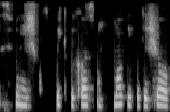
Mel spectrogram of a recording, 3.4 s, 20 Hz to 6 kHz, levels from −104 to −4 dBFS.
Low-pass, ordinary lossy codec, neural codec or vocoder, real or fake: 5.4 kHz; AAC, 24 kbps; autoencoder, 48 kHz, 128 numbers a frame, DAC-VAE, trained on Japanese speech; fake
